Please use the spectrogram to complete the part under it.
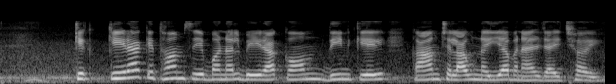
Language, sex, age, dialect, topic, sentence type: Magahi, male, 25-30, Western, agriculture, statement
